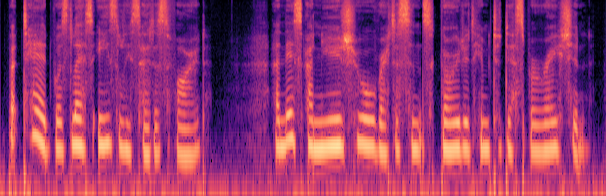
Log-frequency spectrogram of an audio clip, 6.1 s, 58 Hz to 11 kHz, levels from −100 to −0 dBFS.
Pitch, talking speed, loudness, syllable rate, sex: 210 Hz, 140 wpm, -18 LUFS, 5.3 syllables/s, female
